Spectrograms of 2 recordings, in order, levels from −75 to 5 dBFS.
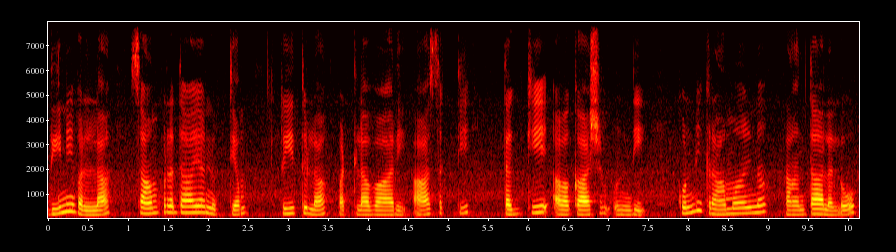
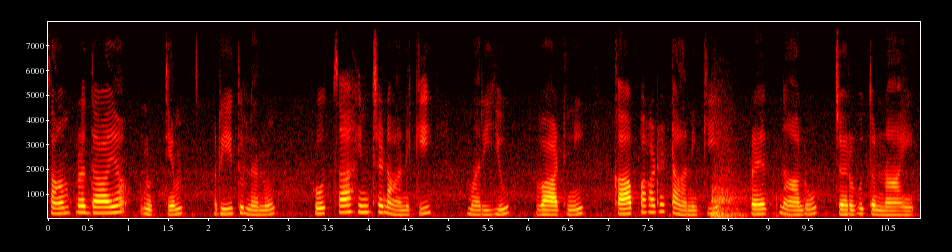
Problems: background conversations at intervals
